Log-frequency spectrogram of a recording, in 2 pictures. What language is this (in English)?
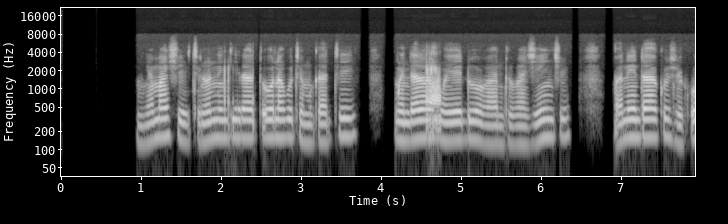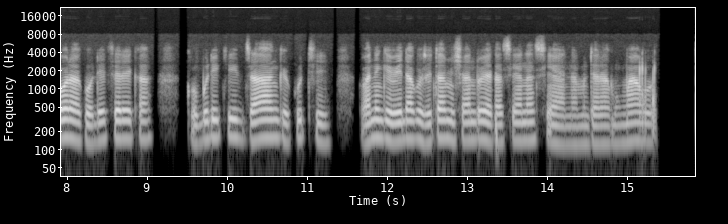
Ndau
